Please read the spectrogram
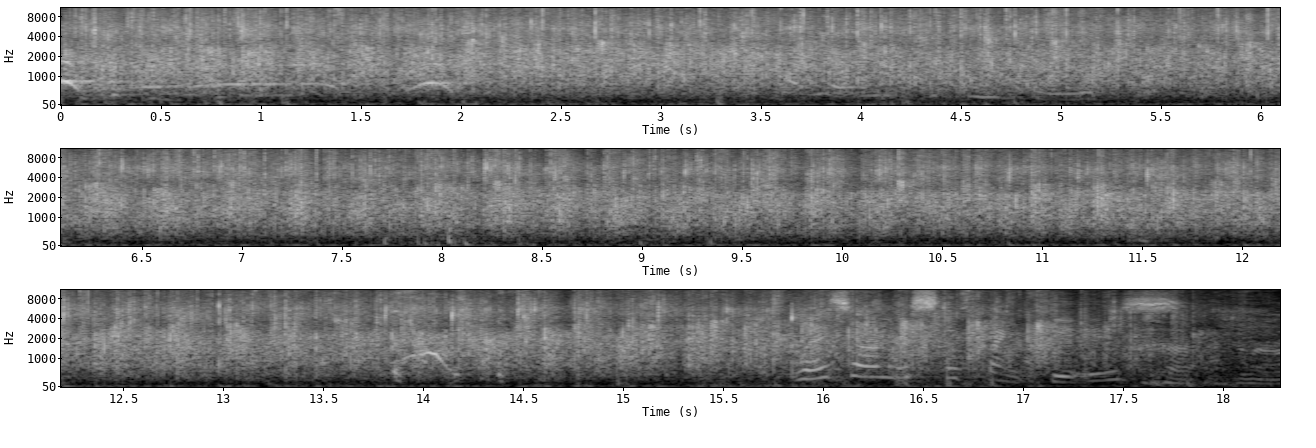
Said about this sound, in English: I think we should give you a resounding round of applause and just thank you very much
